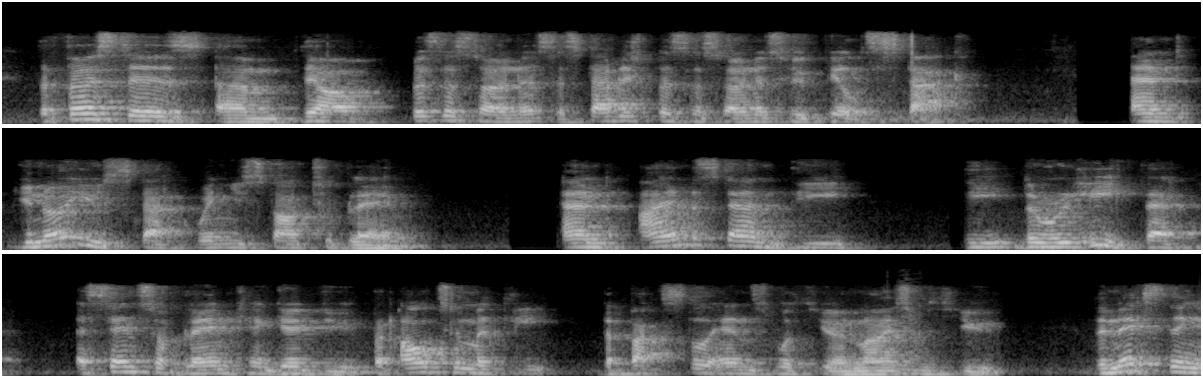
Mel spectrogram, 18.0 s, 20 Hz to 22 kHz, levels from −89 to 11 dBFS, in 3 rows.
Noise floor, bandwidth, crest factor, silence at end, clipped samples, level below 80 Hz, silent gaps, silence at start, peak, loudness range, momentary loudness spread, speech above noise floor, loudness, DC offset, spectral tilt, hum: -61 dBFS; 8.4 kHz; 16 dB; 0 s; under 0.1%; -54 dBFS; none; 0.2 s; -4 dBFS; 3 LU; 10 LU; 42 dB; -20 LUFS; under 0.1%; -5 dB/octave; none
